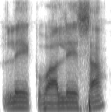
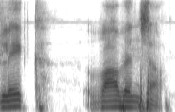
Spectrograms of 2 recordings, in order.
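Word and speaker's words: Lech Wałęsa: solidarity party uh his name is actually not pronounced lake walesa it is pronounced it's pronounced lake vavanza and one of the longest reigning popes pope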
